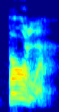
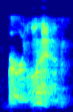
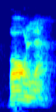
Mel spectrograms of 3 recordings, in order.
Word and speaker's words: Berlin: it's spelled like Berlin but locally it is pronounced Berlin I would have to say it's clearly named after the city in Germany Berlin but it is pronounced locally Berlin but that is a big riving tourist town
